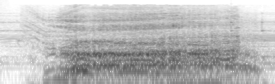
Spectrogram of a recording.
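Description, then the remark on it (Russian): A single deep, throaty roar from a monstrous black two-headed dog, called the elder brother of Cerberus, standing in a doorway. The roar swells up and holds for over a second before fading, loud and rough with a growling low end and no voices. “Да, чудовищный двуглавый пес, старший брат Цербера.”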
